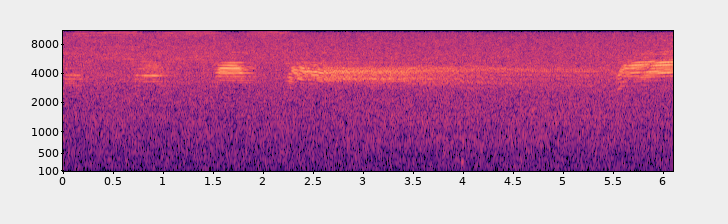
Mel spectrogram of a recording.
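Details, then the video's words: A cicada, identified as a minmin cicada (robust cicada), drones a steady, shrill buzz that swells and falls in long phrases; Minamimaki, Nagano, Japan, 27 August 2019, 14:19. "南牧村のミンミンゼミの鳴き声"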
